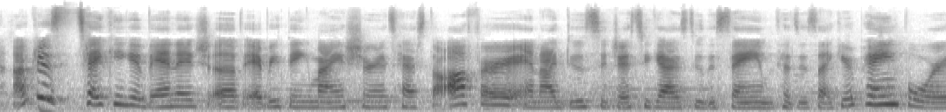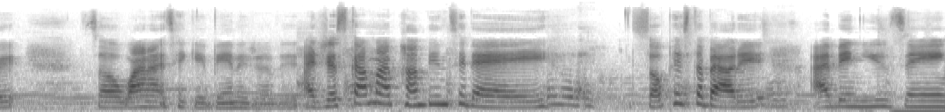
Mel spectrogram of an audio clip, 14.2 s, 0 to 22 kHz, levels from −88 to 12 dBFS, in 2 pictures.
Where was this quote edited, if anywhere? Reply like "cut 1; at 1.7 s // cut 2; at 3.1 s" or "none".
none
